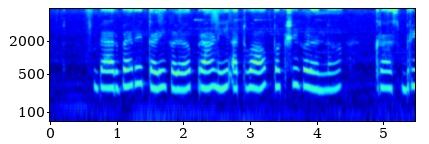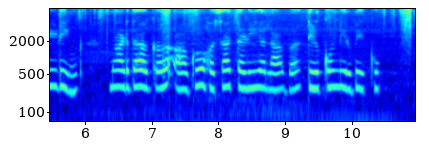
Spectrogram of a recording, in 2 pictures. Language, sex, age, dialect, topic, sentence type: Kannada, female, 18-24, Dharwad Kannada, agriculture, statement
